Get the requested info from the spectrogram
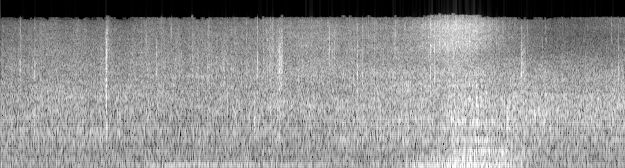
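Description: Cars driving past on a street. A black Mercedes-Benz AMG coupe accelerates past close by, and its engine swells to the loudest point about five and a half to six and a half seconds in, then fades. Before that there is a lower engine drone as another car pulls away.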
